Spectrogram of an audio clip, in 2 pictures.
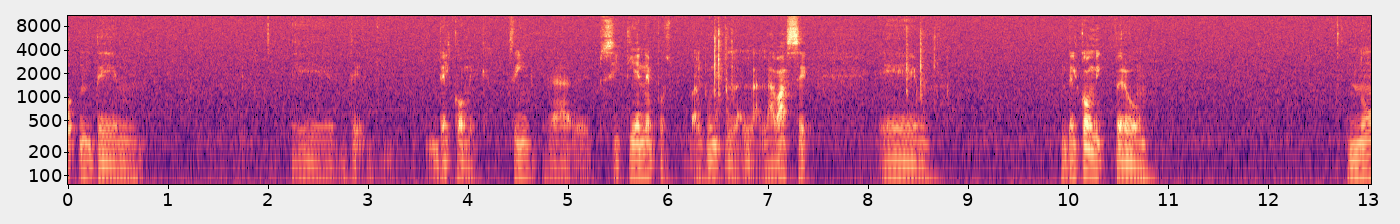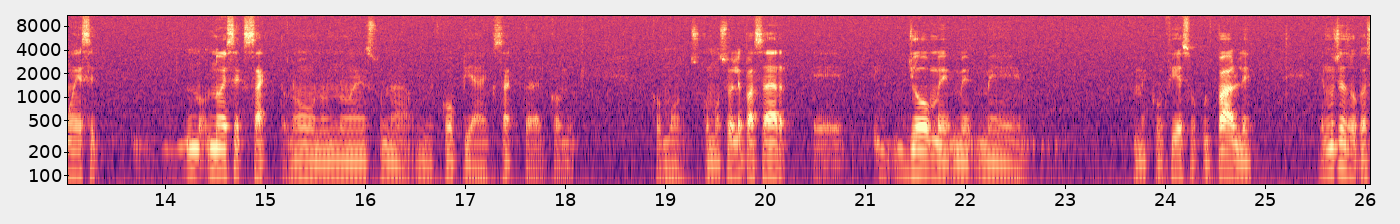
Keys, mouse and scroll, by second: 1.2-1.5 scroll down 2, 1.8 scroll up 2, 2.4 scroll up 1, 3.0 click, 6.8 alt+Tab, 8.7 alt+Tab, 10.4-15.0 drag, 15.6-16.9 drag, 17.6-24.7 drag, 25.6-26.0 drag.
